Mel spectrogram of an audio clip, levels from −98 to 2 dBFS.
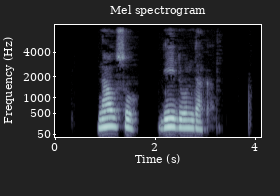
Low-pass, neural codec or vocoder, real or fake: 7.2 kHz; none; real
